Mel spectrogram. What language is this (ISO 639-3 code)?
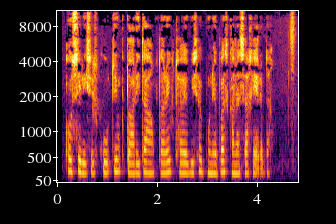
kat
